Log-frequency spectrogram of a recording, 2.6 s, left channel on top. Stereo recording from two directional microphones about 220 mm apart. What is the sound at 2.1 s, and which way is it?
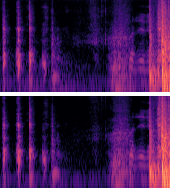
Door, 10° left (ahead or behind).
